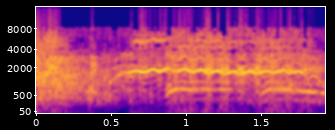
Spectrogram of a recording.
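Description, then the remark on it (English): Simon Fenton's horse, panicked by the sound of a gunshot the Marshal fired accidentally into the air, gives a loud, high whinny lasting most of the two seconds, its shrill pitch wavering and shaking before it trails off, as it rears high and bolts north. No voices over it. “The bullet went harmlessly into the air, but the sound of the explosion, coupled with the confusion, panicked Simon Fenton's horse. The horse reared high, then bolted north.”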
